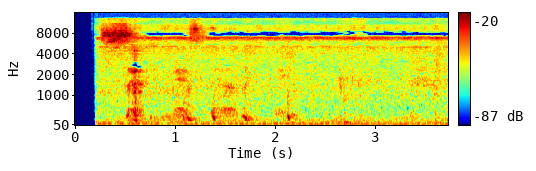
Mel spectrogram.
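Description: Middle-aged men laugh heartily close by.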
